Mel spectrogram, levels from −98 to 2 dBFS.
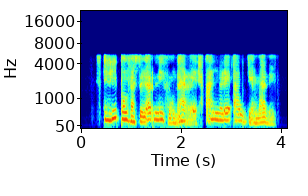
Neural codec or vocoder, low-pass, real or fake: codec, 16 kHz, 1 kbps, FreqCodec, smaller model; 5.4 kHz; fake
